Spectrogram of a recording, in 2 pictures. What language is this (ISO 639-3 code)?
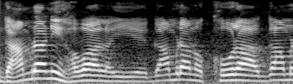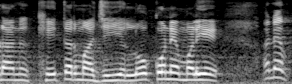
guj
